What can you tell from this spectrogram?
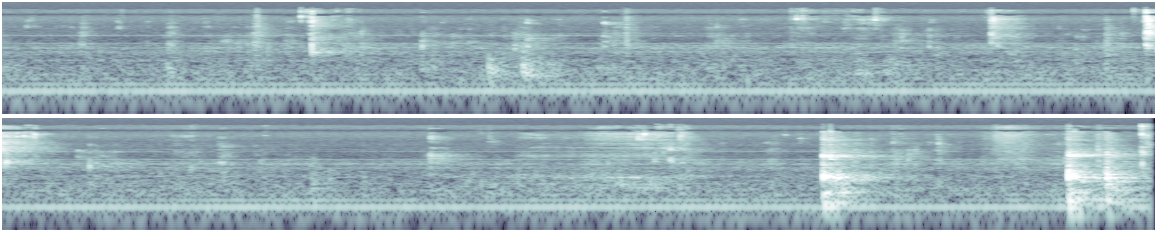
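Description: Quiet eating and drinking sounds at a table: soft chewing, sipping and small clicks of handling food, over a steady low hum. Two louder clatters come near the end.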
